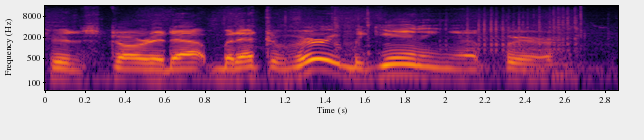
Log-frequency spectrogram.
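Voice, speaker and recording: A man speaks in a relaxed tone at a medium pitch. Noticeable background noise runs underneath. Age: 60s. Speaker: home gardener, video creator. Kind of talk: casual garden tour vlog. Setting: outdoors in garden. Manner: relaxed, halting with fillers.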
